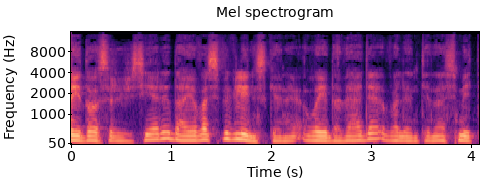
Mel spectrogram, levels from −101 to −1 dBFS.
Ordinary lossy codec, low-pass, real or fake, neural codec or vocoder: MP3, 64 kbps; 14.4 kHz; real; none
